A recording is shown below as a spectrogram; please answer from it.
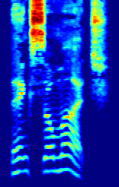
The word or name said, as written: Thanks so much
